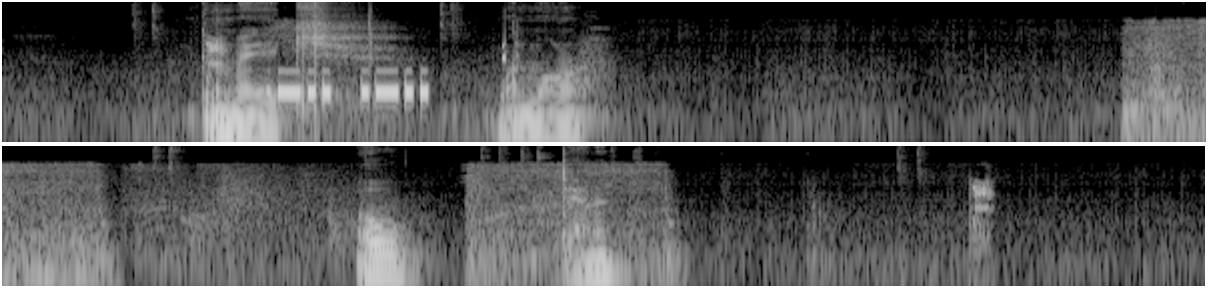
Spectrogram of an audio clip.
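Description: Short game sound effects chime and blip.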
